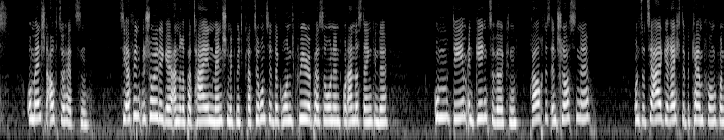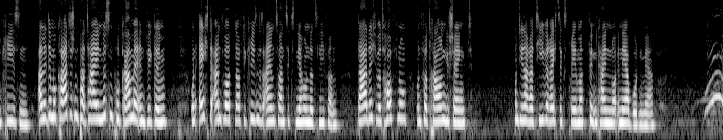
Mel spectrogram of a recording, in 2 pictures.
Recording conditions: outdoors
